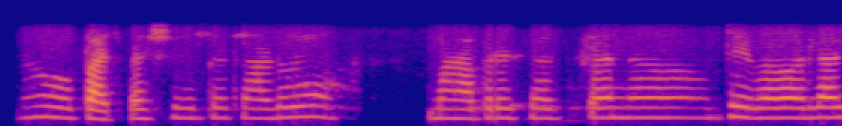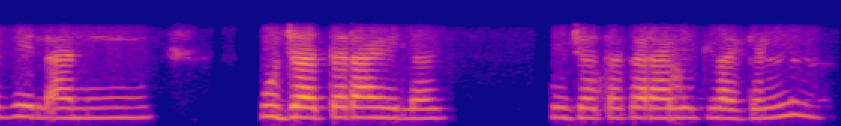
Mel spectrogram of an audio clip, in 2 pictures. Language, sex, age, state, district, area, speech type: Marathi, female, 30-45, Maharashtra, Nagpur, urban, conversation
